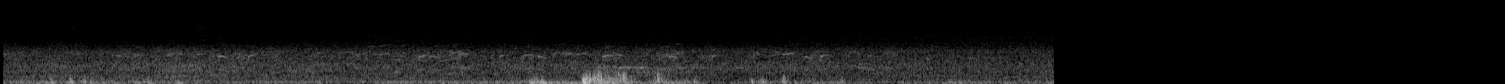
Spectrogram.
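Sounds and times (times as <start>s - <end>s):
geese honking: 0.1s - 9.8s.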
